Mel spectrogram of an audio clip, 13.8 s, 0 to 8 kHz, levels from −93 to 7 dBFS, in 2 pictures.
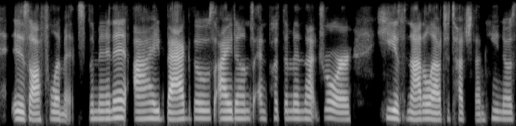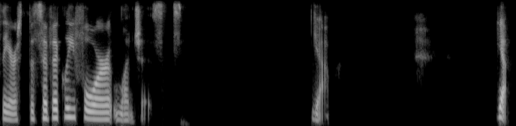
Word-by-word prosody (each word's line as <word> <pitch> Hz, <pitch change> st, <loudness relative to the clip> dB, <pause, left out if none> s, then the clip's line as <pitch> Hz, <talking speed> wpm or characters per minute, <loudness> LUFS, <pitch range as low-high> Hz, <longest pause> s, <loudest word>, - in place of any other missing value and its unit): is 175 Hz, -1 st, +2 dB
off-limits, 160 Hz, +1 st, +1 dB
the 180 Hz, -, -7 dB
minute 185 Hz, +3 st, +2 dB
I 185 Hz, +1 st, +3 dB
bag 175 Hz, +2 st, +6 dB
those 185 Hz, -1 st, -1 dB
items 185 Hz, 0 st, +1 dB
and 185 Hz, -1 st, -9 dB
put 195 Hz, -, -9 dB
them 185 Hz, 0 st, -7 dB
in 185 Hz, 0 st, -3 dB
that 180 Hz, -1 st, -1 dB
drawer, 170 Hz, -5 st, +2 dB, 0.3 s
he 200 Hz, -2 st, 0 dB
is 180 Hz, -, 0 dB
not 165 Hz, 0 st, +5 dB
allowed 165 Hz, -2 st, +4 dB
to 180 Hz, -, -8 dB
touch 170 Hz, -2 st, -4 dB
them, 150 Hz, +1 st, -9 dB
he 185 Hz, -2 st, -7 dB
knows 170 Hz, -1 st, -4 dB
they 170 Hz, -3 st, -5 dB
are 145 Hz, 0 st, -4 dB
specifically 195 Hz, +6 st, -3 dB
for 170 Hz, -4 st, -1 dB
lunches 150 Hz, -, -10 dB
s -, -, -9 dB, 1.7 s
Yeah. -, -, -9 dB, 2.3 s
Yeah. -, -, +3 dB
180 Hz, 135 wpm, -23 LUFS, 165-185 Hz, 2.3 s, bag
